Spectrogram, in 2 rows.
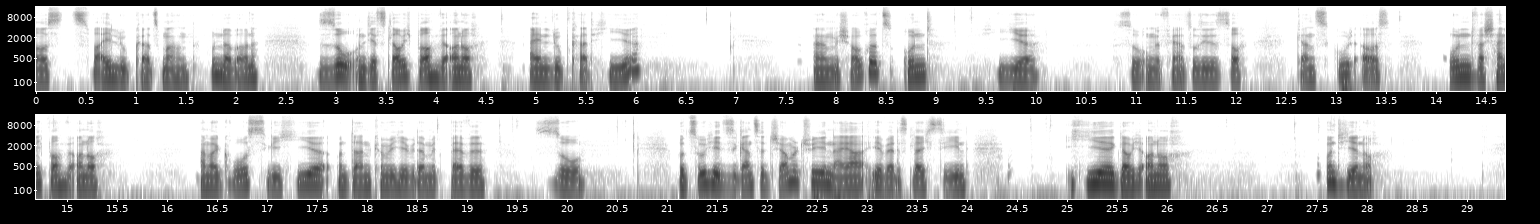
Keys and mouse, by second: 2.0 click, 5.1 ctrl+r, 8.4 click, 9.1 ctrl+r, 11.8 click, 14.6 ctrl+r, 17.4 click, 19.3 ctrl+b, 20.5 click, 24.6 ctrl+r, 26.5 click, 27.5 ctrl+r.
